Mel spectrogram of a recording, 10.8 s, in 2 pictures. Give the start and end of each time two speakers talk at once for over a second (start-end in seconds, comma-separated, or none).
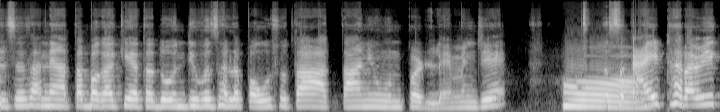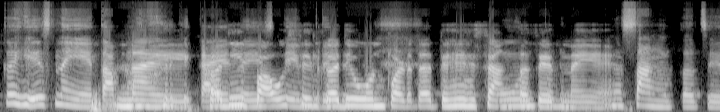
6.4-8.0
